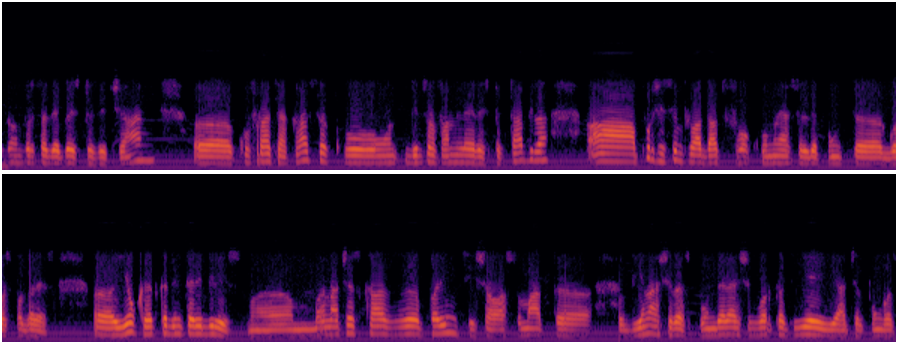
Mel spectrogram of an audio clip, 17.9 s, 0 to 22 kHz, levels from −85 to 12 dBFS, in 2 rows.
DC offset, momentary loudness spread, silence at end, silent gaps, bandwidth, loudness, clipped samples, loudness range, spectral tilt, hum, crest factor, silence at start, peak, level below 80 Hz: under 0.1%; 9 LU; 0 s; none; 7.6 kHz; -31 LUFS; under 0.1%; 3 LU; -9 dB/octave; none; 16 dB; 0 s; -14 dBFS; -62 dBFS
